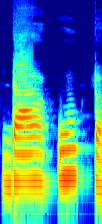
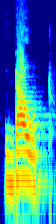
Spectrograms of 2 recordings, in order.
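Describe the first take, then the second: First: डाउट stretched in pieces, daa-oo-t, no b; sounded out slowly. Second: Said in the usual way. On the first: Shown as a demonstration. Teacher revealing the reading, डाउट slowly piece by piece. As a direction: draw out डाउट very slowly with silent b. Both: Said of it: "क्या हो गया?".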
